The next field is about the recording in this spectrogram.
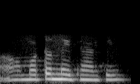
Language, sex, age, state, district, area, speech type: Odia, female, 60+, Odisha, Kandhamal, rural, conversation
